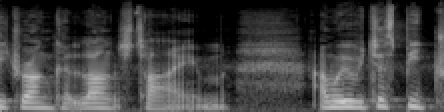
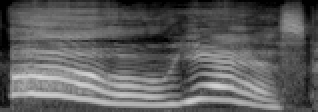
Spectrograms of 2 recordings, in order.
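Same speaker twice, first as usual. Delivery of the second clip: put-on delighted old lady; 11 semitones higher, 7 dB louder than usual. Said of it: "she was like".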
